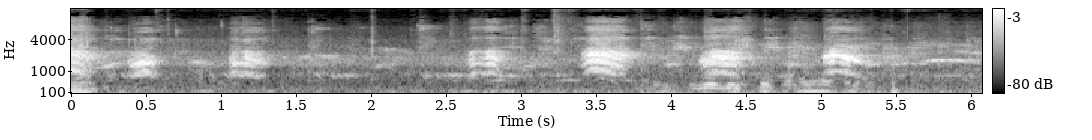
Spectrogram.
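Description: Crows cawing: a string of short, harsh caws, about seven of them, repeated every half second to a second.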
